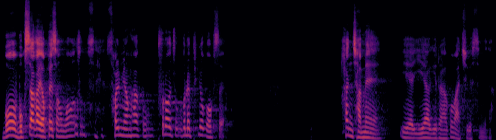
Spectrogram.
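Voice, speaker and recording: A male pastor preaching an animated sermon, full of rhetorical questions and emphatic repetition. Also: fairly high pitch, measured pace, long pauses. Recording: long hall reverb.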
